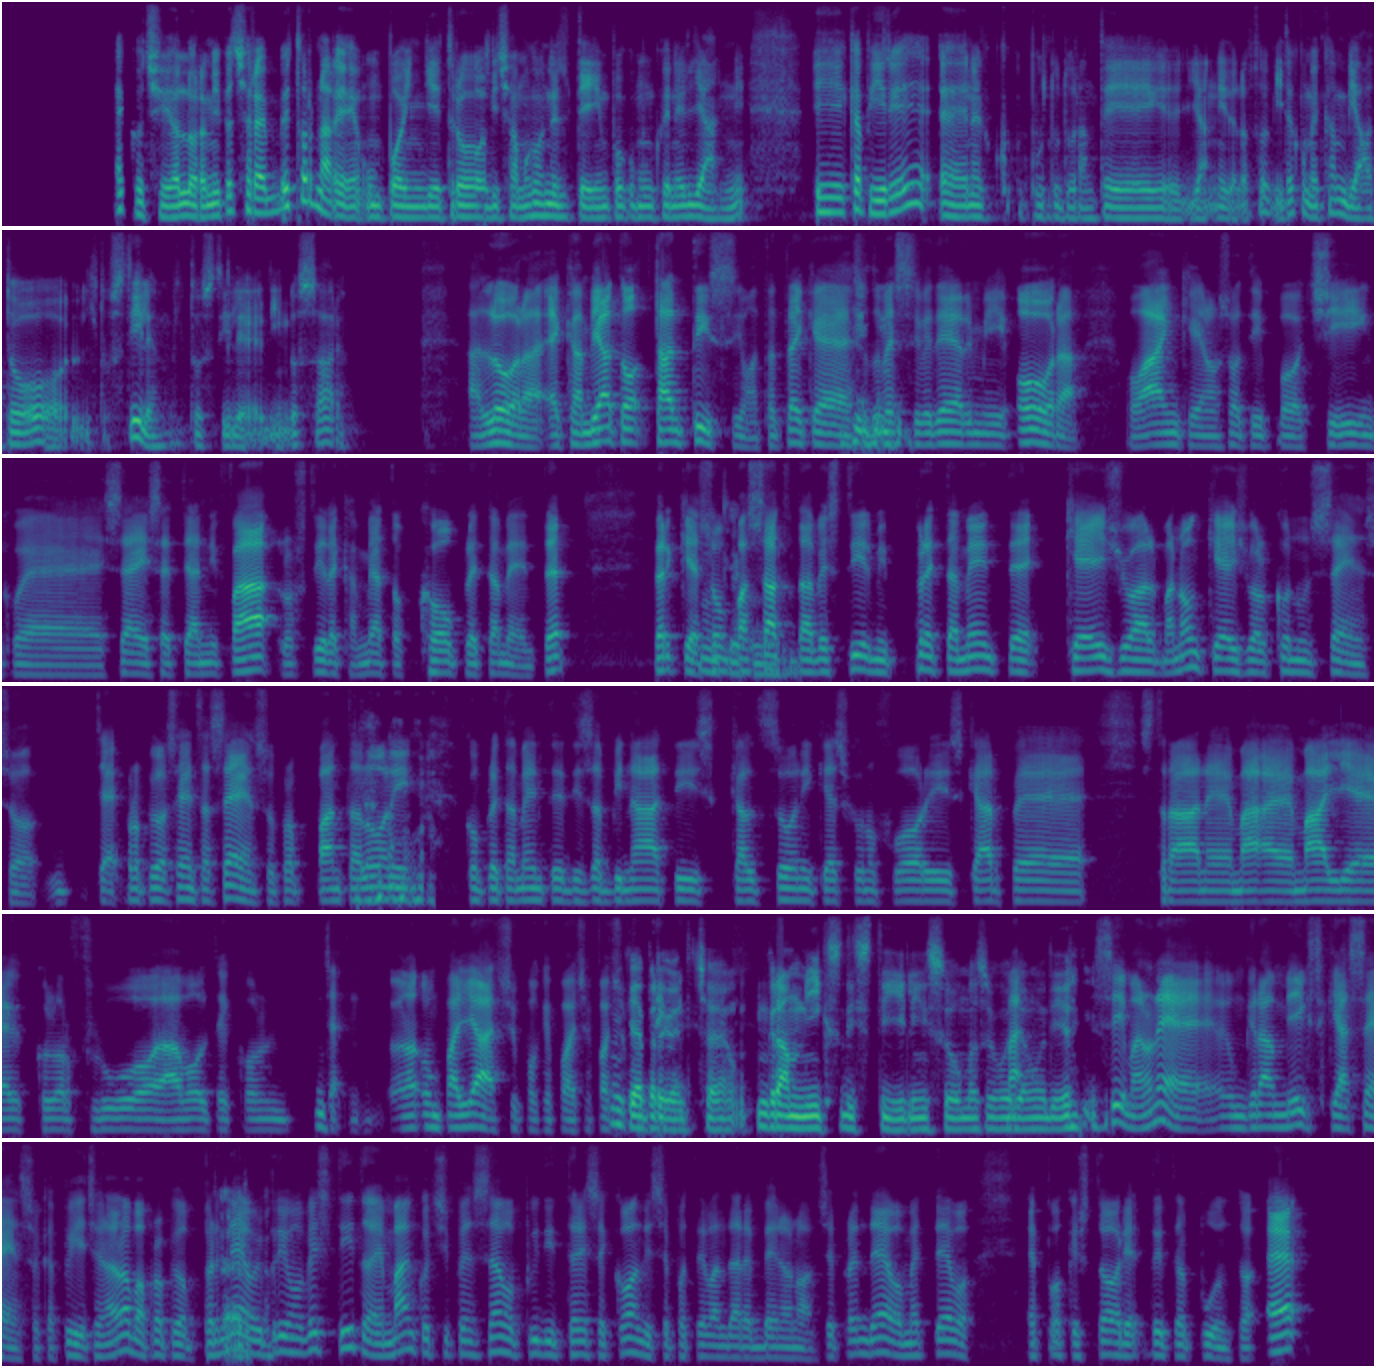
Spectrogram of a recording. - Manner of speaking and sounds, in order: laughing while speaking: "diciamo"; tapping; chuckle; "cioè" said as "ceh"; "proprio" said as "propio"; chuckle; "cioè" said as "ceh"; unintelligible speech; "cioè" said as "ceh"; "praticamente" said as "praticment"; other background noise; chuckle; "cioè" said as "ceh"; "proprio" said as "propio"; "Cioè" said as "Ceh"; "dritto" said as "tritte"
- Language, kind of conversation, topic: Italian, podcast, Come è cambiato il tuo stile nel tempo?
- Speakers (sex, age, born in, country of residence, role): male, 20-24, Italy, Italy, host; male, 25-29, Italy, Italy, guest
